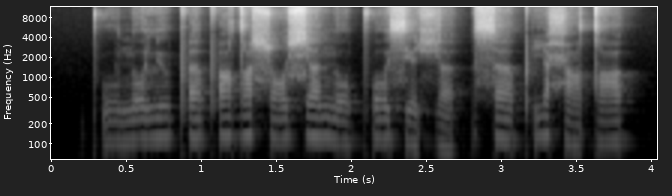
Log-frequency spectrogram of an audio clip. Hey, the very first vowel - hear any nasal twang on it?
no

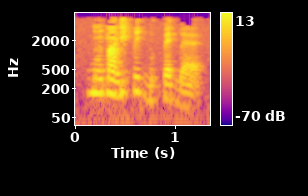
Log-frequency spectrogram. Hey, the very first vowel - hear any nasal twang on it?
yes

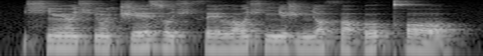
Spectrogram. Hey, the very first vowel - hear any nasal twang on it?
yes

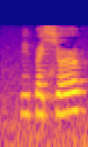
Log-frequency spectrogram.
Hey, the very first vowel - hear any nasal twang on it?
no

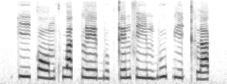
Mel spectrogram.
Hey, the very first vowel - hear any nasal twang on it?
no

